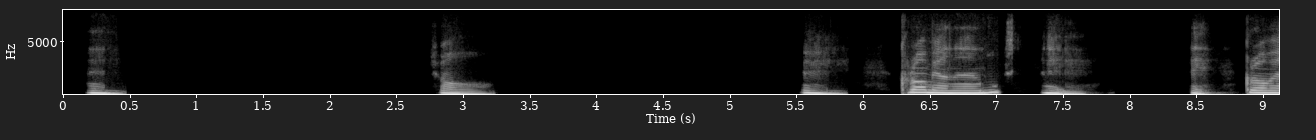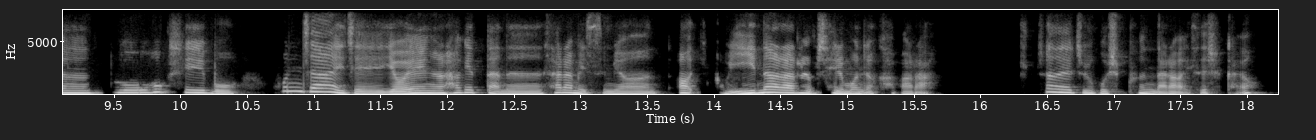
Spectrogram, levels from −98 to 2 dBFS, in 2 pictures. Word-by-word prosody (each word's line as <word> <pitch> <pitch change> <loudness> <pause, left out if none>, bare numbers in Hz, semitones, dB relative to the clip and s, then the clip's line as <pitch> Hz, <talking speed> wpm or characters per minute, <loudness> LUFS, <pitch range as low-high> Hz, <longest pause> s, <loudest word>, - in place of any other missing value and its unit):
네. 185 -7 -1 2.3
그죠. 170 -7 -3 2.3
네. 185 -8 -2 0.4
그러면은 220 -4 +5
혹시 265 +2 -4 0.2
네. 165 -8 0 0.7
네. 190 -3 -2 0.2
그러면은 215 -3 +2
또 235 0 0
혹시 270 -5 -1
뭐 155 -1 -2 0.3
혼자 340 -4 +1
이제 165 - 0
여행을 200 +5 +5
하겠다는 165 -9 -2
사람이 235 0 +1
있으면 155 -1 -4
"어 220 - +4 0.3
이 180 +8 +6
나라를 230 -5 +5
제일 185 +1 0
먼저 180 -3 0
가 175 - -17
봐라." 155 -2 -7 0.6
추천해 290 - -1
주고 195 -6 -3
싶은 170 +2 -2
나라가 145 -1 -1
있으실까요? 190 +11 -9
200 Hz, 210 characters per minute, -24 LUFS, 165-230 Hz, 2.3 s, 이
